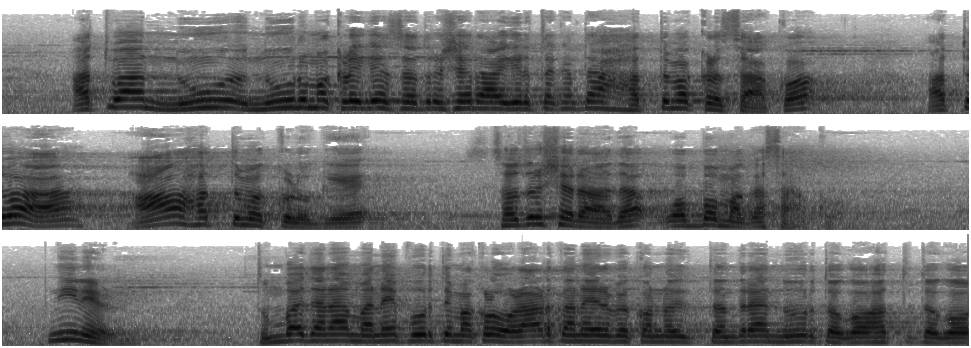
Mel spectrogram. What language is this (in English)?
Kannada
